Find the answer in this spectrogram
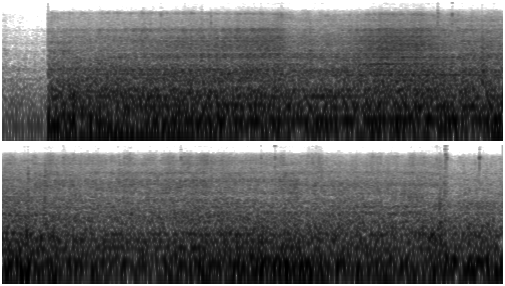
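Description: In-cab driving noise from an Ashok Leyland Dost Smart light diesel pickup at low speed on a rough unpaved road: a steady rumble of engine and road with rattling. It cuts in suddenly about half a second in.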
